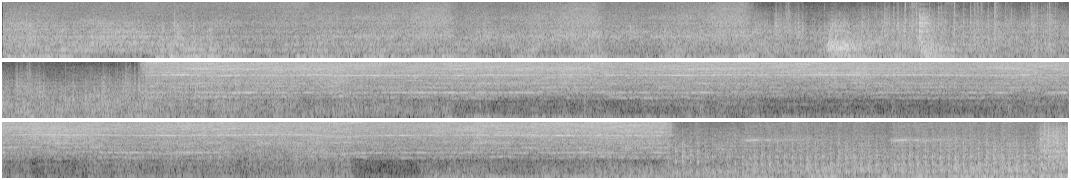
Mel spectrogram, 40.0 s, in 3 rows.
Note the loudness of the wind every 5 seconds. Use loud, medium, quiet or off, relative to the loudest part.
loud, loud, loud, medium, quiet, quiet, medium, medium.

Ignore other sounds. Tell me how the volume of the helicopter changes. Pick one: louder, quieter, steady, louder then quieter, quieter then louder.
quieter then louder.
